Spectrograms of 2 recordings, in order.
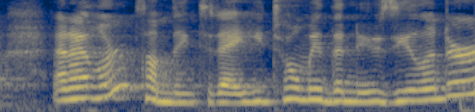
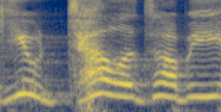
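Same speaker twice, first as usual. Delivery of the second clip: mock-angry jab, higher and louder; fight insult; 4 semitones higher, 6 dB louder than usual. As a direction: throw it like a playful insult. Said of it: "we were in a fight".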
